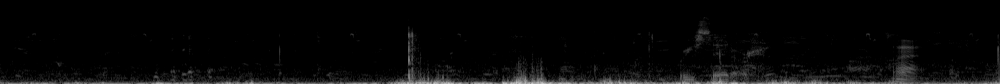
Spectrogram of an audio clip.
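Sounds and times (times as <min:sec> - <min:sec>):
wind buffeting microphone: 0:03.6 - 0:10.0.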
